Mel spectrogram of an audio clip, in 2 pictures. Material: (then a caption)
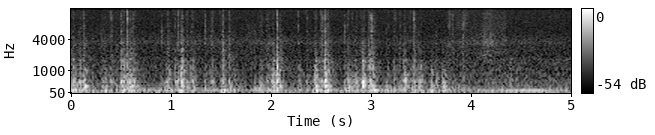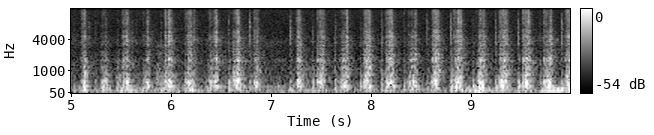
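Copper foil. A red-handled, metal-tipped stylus scratches a flat, black-coated copper foil scratch art sheet with quick, repeated strokes. Soft, scattered scraping in the first half gives way to a steadier run of short, crisp scratches at about two per second. Each stroke is a dry rasp that fades almost at once.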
